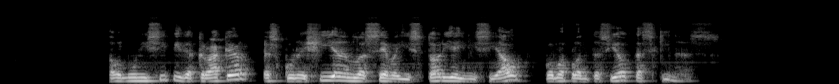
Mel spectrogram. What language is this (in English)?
Catalan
